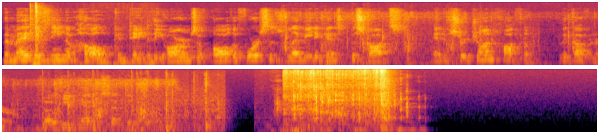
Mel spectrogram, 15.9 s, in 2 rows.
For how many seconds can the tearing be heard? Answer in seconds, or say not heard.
3 s.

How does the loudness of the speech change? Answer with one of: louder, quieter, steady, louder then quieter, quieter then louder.
quieter.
